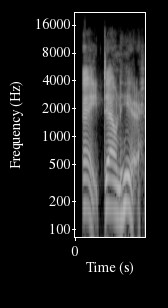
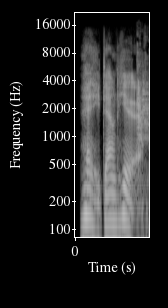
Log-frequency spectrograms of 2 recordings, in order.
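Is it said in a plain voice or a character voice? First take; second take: character; plain. First: It is said in a put-on character voice. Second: It is said in his plain reading voice.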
